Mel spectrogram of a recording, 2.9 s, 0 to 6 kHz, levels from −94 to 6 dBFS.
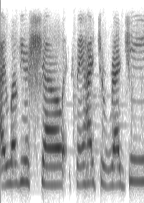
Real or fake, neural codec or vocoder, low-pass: real; none; 5.4 kHz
